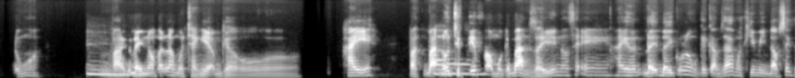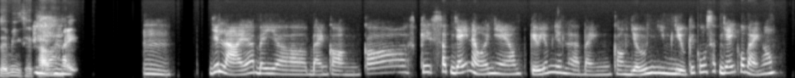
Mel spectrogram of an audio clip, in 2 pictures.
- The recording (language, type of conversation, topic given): Vietnamese, unstructured, Bạn thích đọc sách giấy hay sách điện tử hơn?
- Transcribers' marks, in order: in English: "note"; tapping; laughing while speaking: "Ừm hừm"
